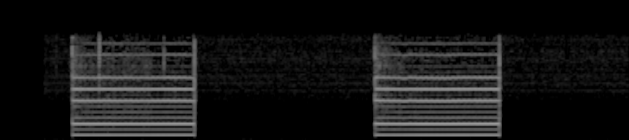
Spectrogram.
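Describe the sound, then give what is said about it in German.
A telephone ringback tone sounds twice, each steady buzzing tone lasting about a second with a pause between, heard clearly and alone over faint line hiss. “Am Telefon.”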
